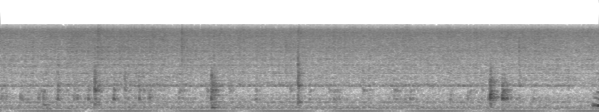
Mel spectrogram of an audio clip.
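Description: Onion sizzling steadily in hot oil in an Instant Pot on the saute setting, a continuous close frying hiss with a few faint clicks and stirring knocks, no talking.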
